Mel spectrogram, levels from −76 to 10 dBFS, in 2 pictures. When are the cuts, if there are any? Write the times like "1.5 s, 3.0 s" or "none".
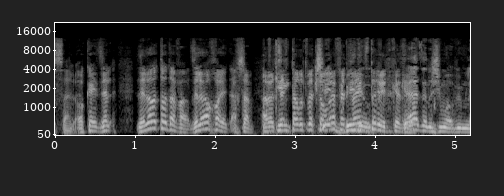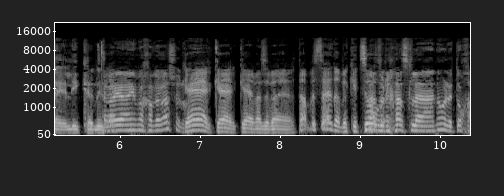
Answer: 2.6 s, 5.8 s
